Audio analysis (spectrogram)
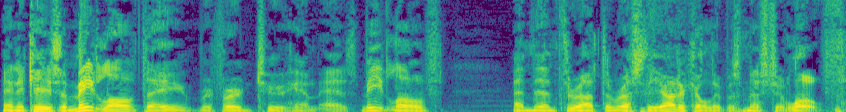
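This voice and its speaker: A man speaks at a medium pitch and a moderate pace, with ordinary pitch variation. It is an ordinary speaking voice. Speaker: radio host. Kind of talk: radio interview.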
